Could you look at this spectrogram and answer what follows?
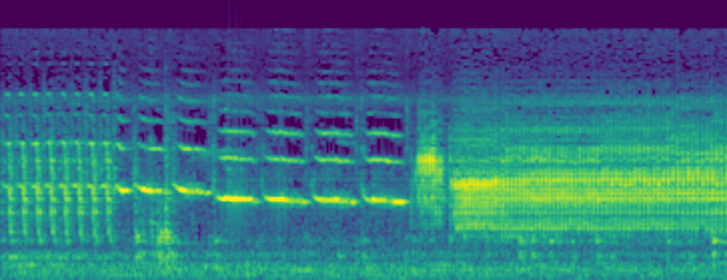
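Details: Moroccan Malinois canary song: a fast trill, then slow, clear whistled notes falling slightly in pitch and repeated about every half second, ending in a dense, hissing, bubbling rattle.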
